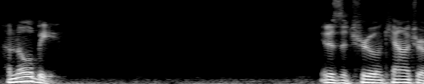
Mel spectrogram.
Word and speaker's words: Honobia: The story is well known, and you can find it online by searching The Siege at Honobia, pronounced Hanobi.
